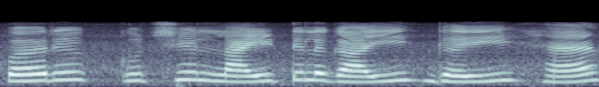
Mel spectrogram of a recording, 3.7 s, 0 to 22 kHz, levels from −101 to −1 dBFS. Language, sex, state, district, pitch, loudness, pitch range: Hindi, female, Punjab, Pathankot, 300 Hz, -15 LUFS, 270-330 Hz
